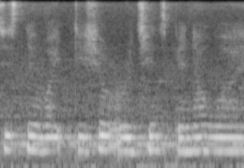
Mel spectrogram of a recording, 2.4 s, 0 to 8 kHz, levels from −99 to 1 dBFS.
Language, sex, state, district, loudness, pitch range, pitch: Hindi, female, Arunachal Pradesh, Papum Pare, -18 LUFS, 205-220 Hz, 210 Hz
